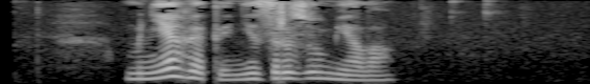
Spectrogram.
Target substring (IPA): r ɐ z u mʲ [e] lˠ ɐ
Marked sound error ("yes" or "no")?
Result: yes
